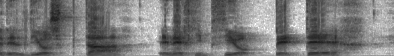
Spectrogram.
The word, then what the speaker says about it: Ptah: dios Ptah en egipcio peter, en que el tercer sonido es una aspirada que se pronuncia en la faringe y que no existe tampoco en las lenguas europeas, se escribe con 3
